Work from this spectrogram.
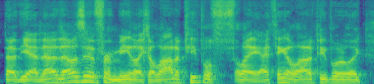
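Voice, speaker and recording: A man's voice: mid-range voice, fast talker. A man in his late thirties hosting a podcast, chatting casually, laughing often and swearing offhandedly. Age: late 30s. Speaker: podcast host. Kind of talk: casual chat. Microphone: live stream podcast mic.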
